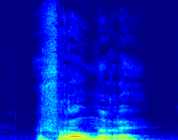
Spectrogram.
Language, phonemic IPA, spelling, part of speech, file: Dutch, /vromərə/, vromere, adjective, Nl-vromere.ogg
- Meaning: inflection of vroom: 1. indefinite masculine and feminine singular comparative degree 2. indefinite plural comparative degree 3. definite comparative degree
